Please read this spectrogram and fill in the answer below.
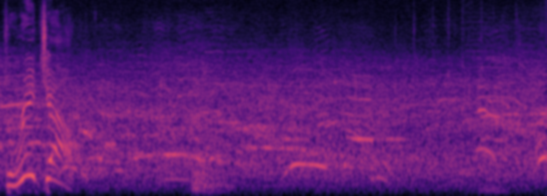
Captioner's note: audience cheering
